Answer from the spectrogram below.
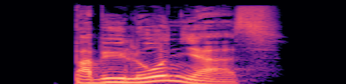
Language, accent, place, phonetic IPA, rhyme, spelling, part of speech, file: German, Germany, Berlin, [babyˈloːni̯ɐs], -oːni̯ɐs, Babyloniers, noun, De-Babyloniers.ogg
- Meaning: genitive singular of Babylonier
